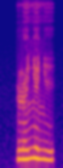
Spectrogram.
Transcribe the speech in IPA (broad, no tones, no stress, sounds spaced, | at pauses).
ɭ ə ʎ ɛ ʎ i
